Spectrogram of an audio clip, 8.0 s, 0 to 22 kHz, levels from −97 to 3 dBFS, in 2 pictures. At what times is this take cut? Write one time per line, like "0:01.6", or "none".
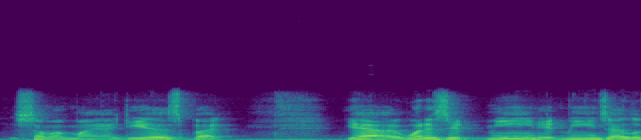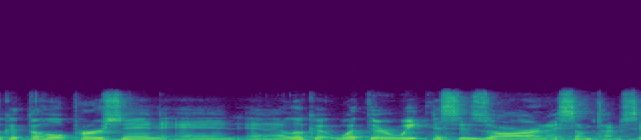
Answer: none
